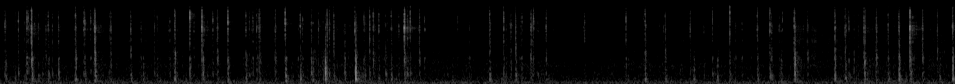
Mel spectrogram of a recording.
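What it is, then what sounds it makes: Laptop keyboard with plastic keys. Long purple nails and fingertips type quickly on the black plastic keys of a silver aluminum MacBook Pro laptop keyboard. A rapid, uneven stream of short, bright, clicky taps briefly slows to a softer lull near the middle before the fast typing picks back up.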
